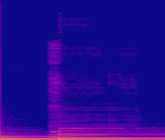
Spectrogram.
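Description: Electric guitar strings pressed fully down at the fifth fret ring out as a sustained, harmonically rich note that shifts pitch once about a third of the way in, then decays slowly, close and alone without talk.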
